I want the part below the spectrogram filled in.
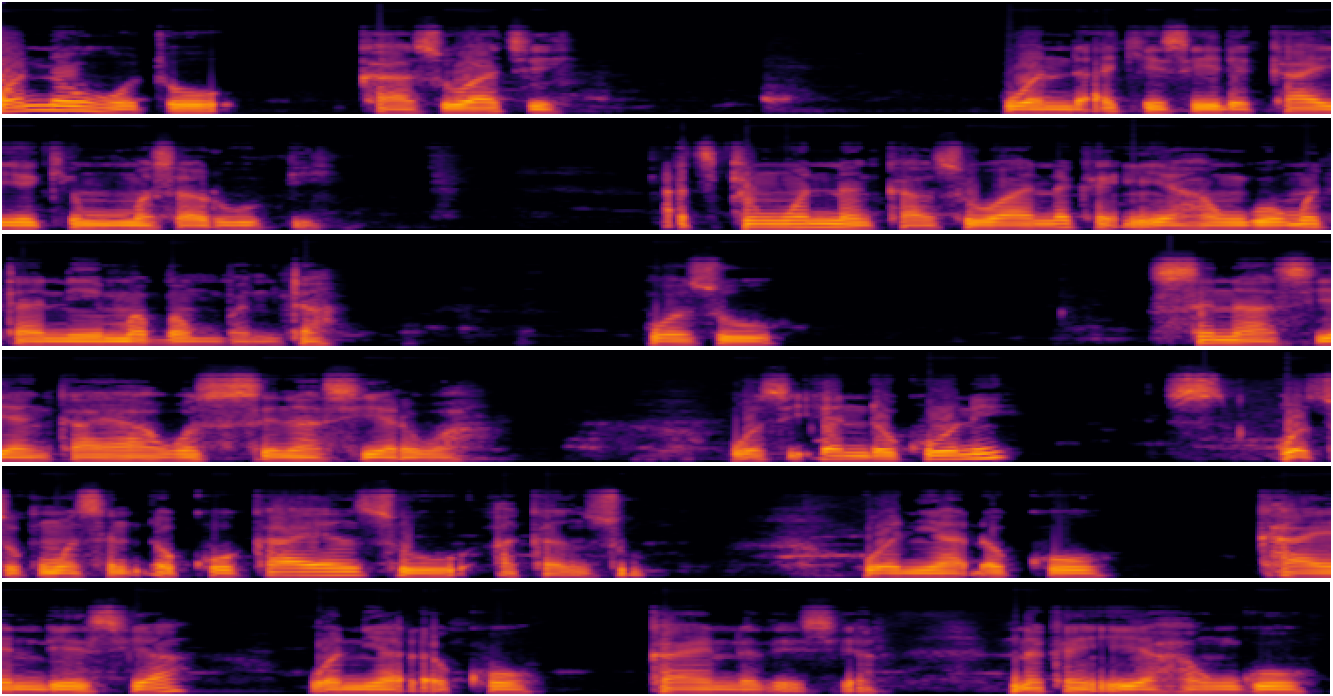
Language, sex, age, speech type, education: Hausa, male, 15-29, spontaneous, tertiary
